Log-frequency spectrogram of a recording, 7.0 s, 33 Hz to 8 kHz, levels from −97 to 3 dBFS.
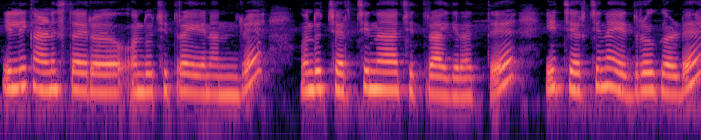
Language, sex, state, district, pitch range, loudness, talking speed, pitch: Kannada, female, Karnataka, Shimoga, 215-250 Hz, -27 LUFS, 110 wpm, 230 Hz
